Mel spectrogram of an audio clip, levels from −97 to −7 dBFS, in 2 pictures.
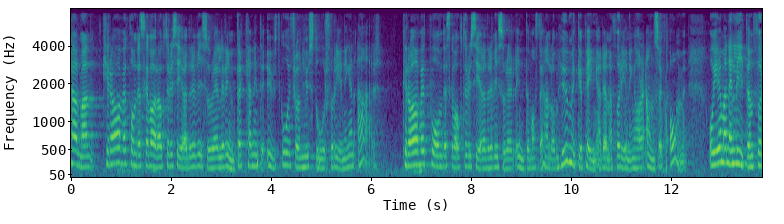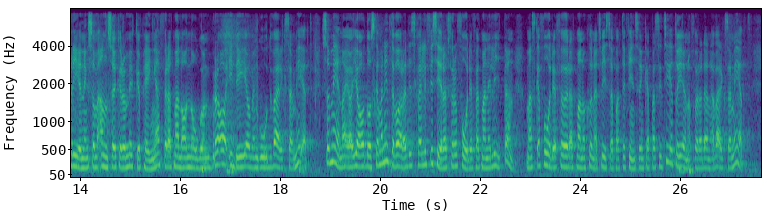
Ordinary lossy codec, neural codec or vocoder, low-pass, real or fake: none; none; 7.2 kHz; real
